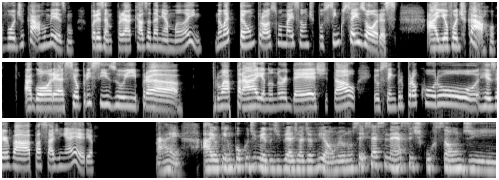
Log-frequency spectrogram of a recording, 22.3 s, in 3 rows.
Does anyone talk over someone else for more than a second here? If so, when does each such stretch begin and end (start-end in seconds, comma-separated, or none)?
none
